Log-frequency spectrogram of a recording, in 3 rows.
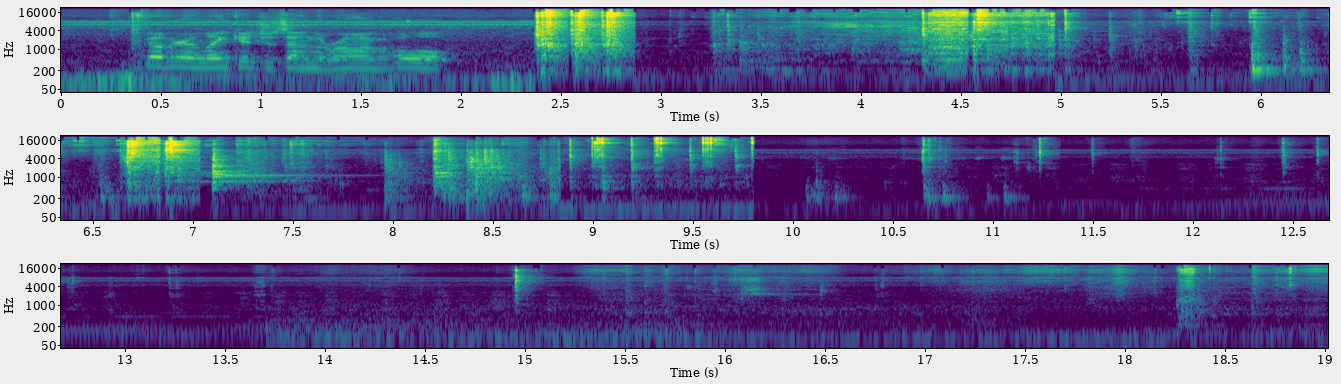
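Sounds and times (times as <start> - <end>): metal tools clinking and rattling: 2.4 - 11.5.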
